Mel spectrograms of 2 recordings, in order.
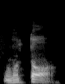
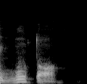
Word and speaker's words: буто: Он танцор буто или буто, или в Японии правильно сделать э, ударение как бы и туда, и туда.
